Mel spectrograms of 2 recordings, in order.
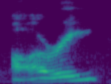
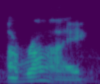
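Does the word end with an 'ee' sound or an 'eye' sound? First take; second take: ee; eye. First: The word ends with an 'ee' sound. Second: The word ends with an 'eye' sound. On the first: The speaker calls it wrong. "in my head, I'd pronounce it wrong" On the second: The speaker calls it right. "No, it's awry"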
